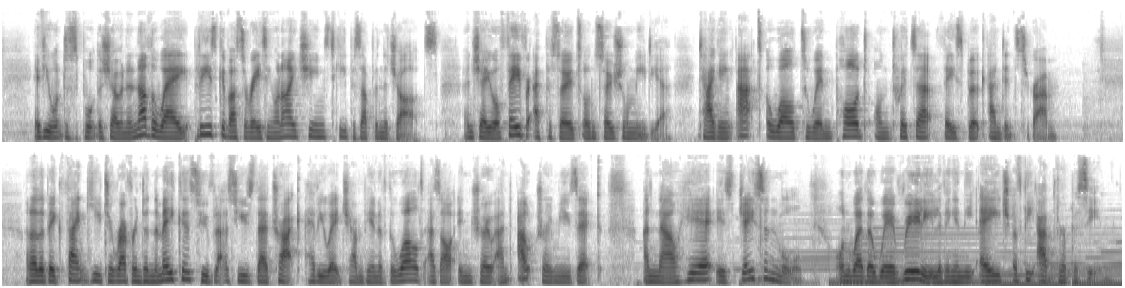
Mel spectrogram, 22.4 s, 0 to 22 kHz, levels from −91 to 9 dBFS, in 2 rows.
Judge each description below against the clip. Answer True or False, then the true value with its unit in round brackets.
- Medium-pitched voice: True (155 Hz)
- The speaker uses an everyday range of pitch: True (3.4 semitones)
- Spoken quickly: True (235 wpm)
